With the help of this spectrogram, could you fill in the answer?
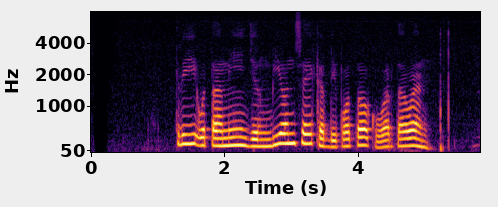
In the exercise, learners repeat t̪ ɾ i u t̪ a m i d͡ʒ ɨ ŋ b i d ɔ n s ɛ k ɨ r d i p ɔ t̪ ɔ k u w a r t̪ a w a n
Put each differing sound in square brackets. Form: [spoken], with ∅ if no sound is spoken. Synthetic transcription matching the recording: t̪ ɾ i u t̪ a m i d͡ʒ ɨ ŋ b i [∅] ɔ n s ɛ k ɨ r d i p ɔ t̪ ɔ k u w a r t̪ a w a n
